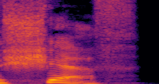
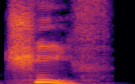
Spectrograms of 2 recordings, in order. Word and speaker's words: chef: You know, another one I remember was a student who said, "My father is a chef, but they pronounced it like chief."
